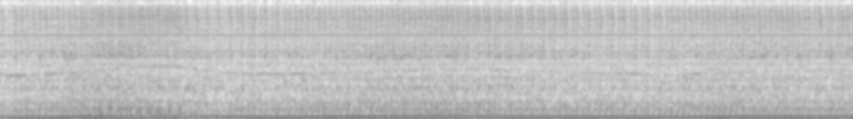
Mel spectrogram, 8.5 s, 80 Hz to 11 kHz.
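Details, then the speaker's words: Diesel truck after sitting 11 years: low, slightly uneven idle with early surge and faint stumble; engine position sensor readings below normal, crank sensor or harness wire suspected. "I'm telling you, the engine position sensor readings are below. Crank sensor? Or is it the wire that it even plugged in here?"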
